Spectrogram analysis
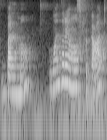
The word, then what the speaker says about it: Balmain: known as Simeon we also have Balmain also pronounced but mo one that I almost forgot is Jean Paul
